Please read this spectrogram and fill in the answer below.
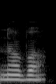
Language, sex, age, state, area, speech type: Sanskrit, female, 18-30, Assam, rural, read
